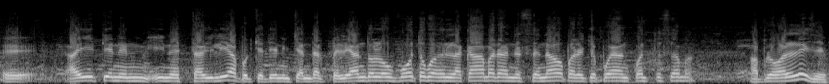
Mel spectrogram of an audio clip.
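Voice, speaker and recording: A man talks at a moderate pace with fairly even intonation. His pitch sits fairly high, and noticeable background noise is present. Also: very even loudness. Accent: Chilean. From Chile, San Bernardo. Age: 80s+. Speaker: elderly interviewee recalling the past. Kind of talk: interview. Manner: halting, frequent fillers.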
